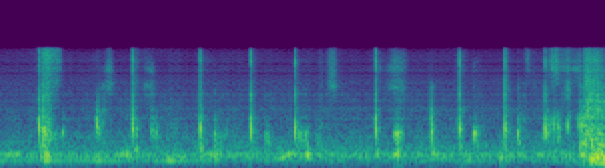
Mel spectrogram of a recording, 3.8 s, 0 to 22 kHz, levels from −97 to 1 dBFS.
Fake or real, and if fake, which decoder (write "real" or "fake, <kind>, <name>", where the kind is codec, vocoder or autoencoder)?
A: fake, codec, DAC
